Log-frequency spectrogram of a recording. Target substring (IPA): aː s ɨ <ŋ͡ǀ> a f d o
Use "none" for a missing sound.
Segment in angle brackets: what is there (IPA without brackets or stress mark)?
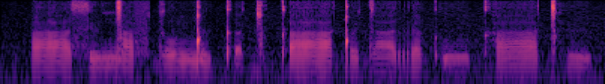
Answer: ŋ͡ǀ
